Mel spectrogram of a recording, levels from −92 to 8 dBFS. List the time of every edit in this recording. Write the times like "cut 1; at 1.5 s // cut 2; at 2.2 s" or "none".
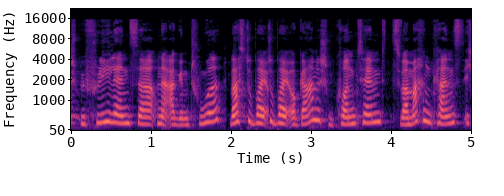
cut 1; at 1.1 s // cut 2; at 1.9 s // cut 3; at 2.4 s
